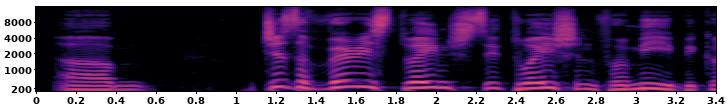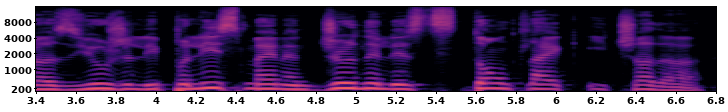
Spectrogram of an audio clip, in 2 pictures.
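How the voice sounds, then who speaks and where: A man's voice: high-pitched, a little mellow. A man speaking as a journalist on a discussion panel, hesitant with frequent fillers and restarts. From Morocco.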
